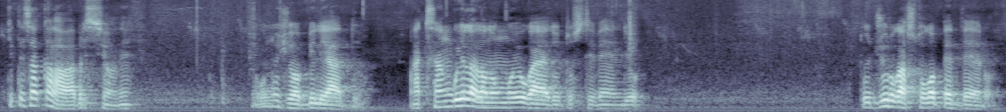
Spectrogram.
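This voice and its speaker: A man's voice: medium pitch, measured pace, pauses often, darkish tone, slight background noise, close to an everyday voice. A man playing a broke, cheeky working-class husband in a comic dub, speaking broad Sicilian dialect from Catania. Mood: wheedling.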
